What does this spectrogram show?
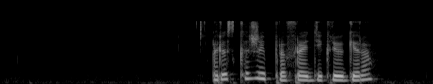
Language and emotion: Russian, neutral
